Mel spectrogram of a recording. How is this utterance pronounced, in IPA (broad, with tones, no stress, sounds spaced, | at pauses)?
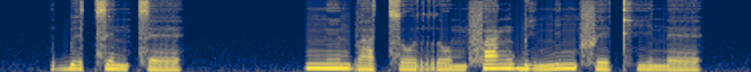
ɓ ɪ˨ t͡s ɪ˦˨ n t͡s ɛ˨ | ŋ ĩ˦ b a˨ t͡s o˨ r o˨ m f a˦ ŋ ɓ i˨ ŋ i˦ ŋ f e˨ kʰ i˨ n ɛ˨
